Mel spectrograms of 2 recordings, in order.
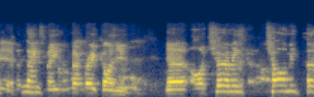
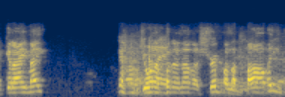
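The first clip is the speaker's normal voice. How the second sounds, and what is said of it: Put-on Australian accent. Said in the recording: “They speak nice from Australia... check my accents out”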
